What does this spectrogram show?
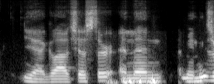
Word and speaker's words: Gloucester: I don't even know if I'm pronouncing that correct. Gloucester. Yeah, Gloucester.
